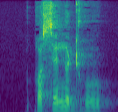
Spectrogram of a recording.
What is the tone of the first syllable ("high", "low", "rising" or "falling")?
low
